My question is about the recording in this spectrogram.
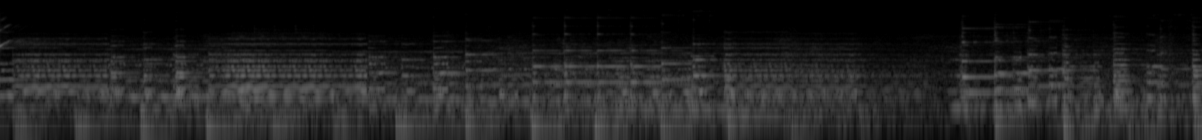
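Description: Organ music playing held chords. It dips briefly about nine seconds in, then picks up again with shorter, clipped notes.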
